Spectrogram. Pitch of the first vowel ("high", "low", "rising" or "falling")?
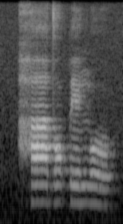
high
